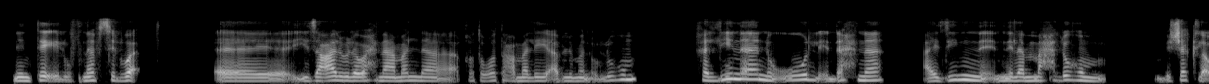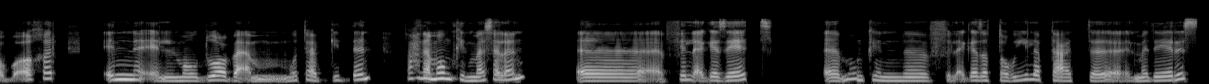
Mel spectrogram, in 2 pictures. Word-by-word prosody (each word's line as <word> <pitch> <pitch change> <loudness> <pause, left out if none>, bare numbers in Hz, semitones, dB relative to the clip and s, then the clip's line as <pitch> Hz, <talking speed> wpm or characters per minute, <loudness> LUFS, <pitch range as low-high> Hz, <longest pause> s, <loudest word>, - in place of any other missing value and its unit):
ننتقل، 170 - +2
وفي 75 - -6
نفس 185 +1 +1
الوقت، 185 +1 +2 0.7
آآ 155 - +1
يزعلوا 180 +2 +2
لو 170 -1 +4
إحنا 170 0 -1
عملنا 170 0 -1
خطوات 170 0 -9
عملية 165 +1 -3
قبل 160 -1 -3
ما 155 - -2
نقول - - -7
لهم. 220 +5 0 0.6
خلّينا 235 +6 +4
نقول 210 +1 0
إن - - -4
إحنا 190 0 +1 0.4
عايزين 195 +6 +2
ن - - -1
نلمّح 175 0 0
لهم 185 -5 -2 0.5
بشكل 195 0 +2
أو - - +2
بآخر 275 - 0 0.5
إن 225 +1 +6
الموضوع 170 +1 +1
بقى - - +2 0.4
مُتعِب - - -3
جدًا. 210 +7 -1 0.4
فإحنا 280 0 +3
ممكن 245 -8 +4
مثلًا، 215 - +2 0.5
آآ 165 0 +1
في 210 - -6
الإجازات 180 +1 +2 0.8
آآ 160 0 +2
ممكن 195 -7 -3 0.3
في 165 - -10
الإجازة 185 0 -1
الطويلة 185 +6 -3
بتاعة 160 -5 -1 0.2
المدارس، 180 +7 0
180 Hz, 110 wpm, -24 LUFS, 165-210 Hz, 0.8 s, إن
